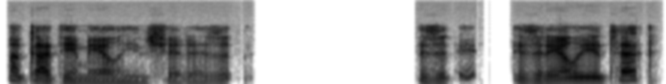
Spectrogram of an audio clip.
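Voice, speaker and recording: A man with a very sharp, forceful voice, pitched a little high, plays a tabletop roleplaying game. He talks casually and bluntly, stopping and starting as he improvises. The recording is dry. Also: no room sound, lo-fi sound. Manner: halting, blunt, sweary.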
